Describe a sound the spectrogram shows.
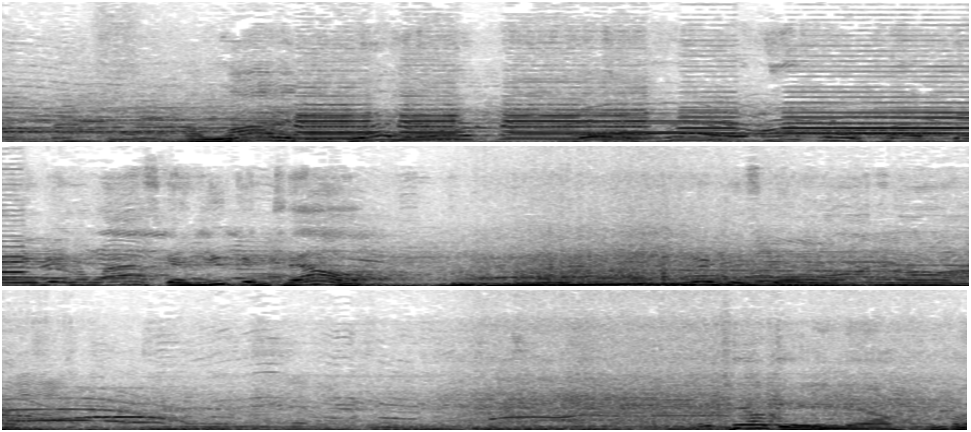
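A crowd cheers and shouts outdoors.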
